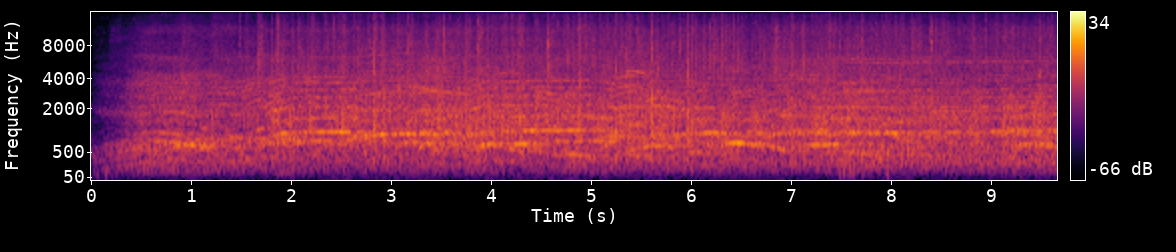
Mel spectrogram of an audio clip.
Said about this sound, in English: I'm looking to see who ain't clapping and who ain't saying nothing.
